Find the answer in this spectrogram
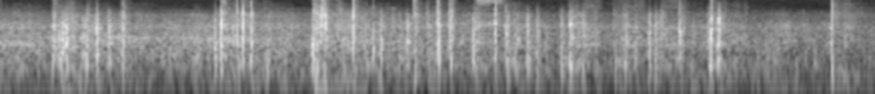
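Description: A stockpile of fireworks going off in a burning house: a rapid, irregular string of bangs and crackles, with a heavier bang about two and a half seconds in.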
